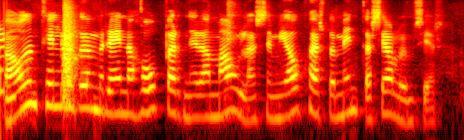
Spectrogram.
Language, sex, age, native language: Icelandic, female, 30-39, Icelandic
